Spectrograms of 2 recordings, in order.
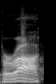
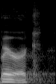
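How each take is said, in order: First: The name has the Hebrew pronunciation. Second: The name has an anglicized, non-Hebrew pronunciation. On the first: The speaker calls it right. "That is how you say it in the Hebrew" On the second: The speaker calls it wrong. "Not Barak"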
